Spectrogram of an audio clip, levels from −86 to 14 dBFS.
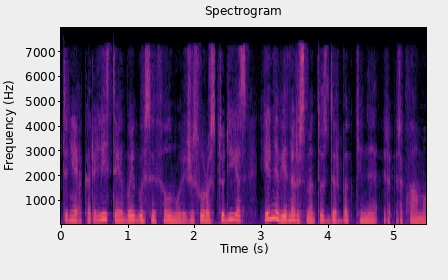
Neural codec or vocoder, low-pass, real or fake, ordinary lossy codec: codec, 16 kHz in and 24 kHz out, 0.6 kbps, FocalCodec, streaming, 2048 codes; 7.2 kHz; fake; AAC, 32 kbps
